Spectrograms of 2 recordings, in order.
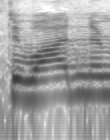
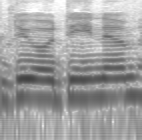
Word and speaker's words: duodenum: intestine, its three parts, duodenum or duodenum, however you want to pronounce that, jejunum, ileum.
